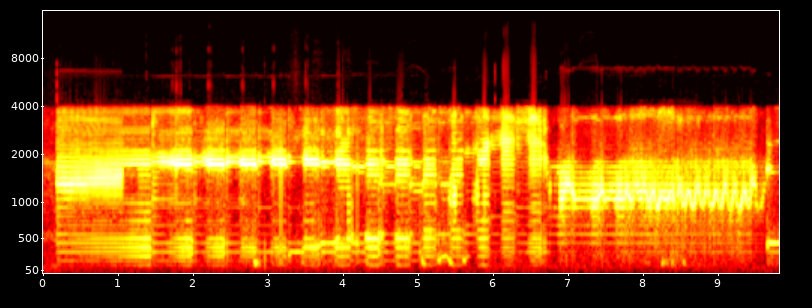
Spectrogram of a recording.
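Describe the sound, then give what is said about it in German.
A jaw harp twangs continuously in a lively improvised pattern, its buzzing drone shifting through wah-like overtones and quick rhythmic plucks, fairly loud with no voice. “Ich improvisiere jetzt einfach mal ohne Stimme, also wirklich nur mit dem Klang der Maultrommel dahin.”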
